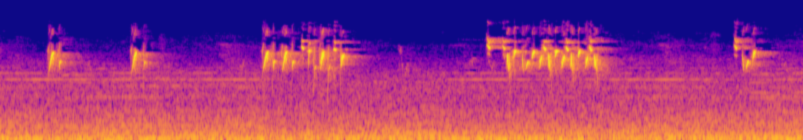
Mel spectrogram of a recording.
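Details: European goldfinch song as a tutor for goldfinches and canaries: scattered single high chirps, then two bursts of rapid, jangling twitter with buzzy tones, and a final lone chirp over faint steady background hiss.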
